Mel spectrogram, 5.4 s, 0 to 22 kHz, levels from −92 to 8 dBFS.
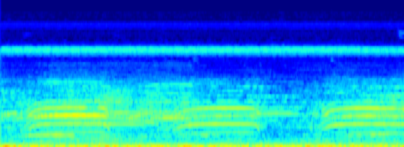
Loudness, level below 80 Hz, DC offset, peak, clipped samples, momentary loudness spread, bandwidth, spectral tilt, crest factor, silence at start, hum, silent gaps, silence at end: -34 LUFS; -32 dBFS; under 0.1%; -16 dBFS; under 0.1%; 8 LU; 11.5 kHz; -4.5 dB/octave; 12 dB; 0 s; none; none; 0 s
